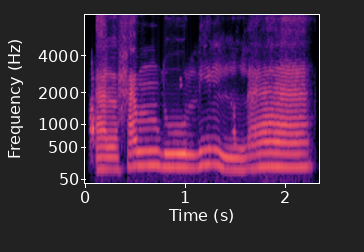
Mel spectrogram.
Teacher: huruf lam pada kata lillah Jangan dibaca tebal karena terdapat kasroh pada huruf sebelumnya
